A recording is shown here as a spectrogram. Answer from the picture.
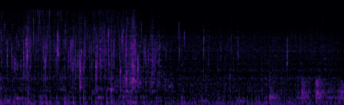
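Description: Breaded potato-and-bread patties frying in hot oil in a nonstick pan, sizzling and crackling. For the first few seconds they are turned over with a metal slotted spatula and the crackling is louder; after that it settles to a quieter, steady sizzle.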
